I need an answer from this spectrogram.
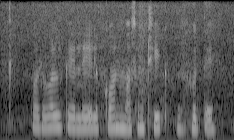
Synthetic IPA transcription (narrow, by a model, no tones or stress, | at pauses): pəɾʋəlkeleːlkɔːnməsənʈʰiːkɦot̪e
